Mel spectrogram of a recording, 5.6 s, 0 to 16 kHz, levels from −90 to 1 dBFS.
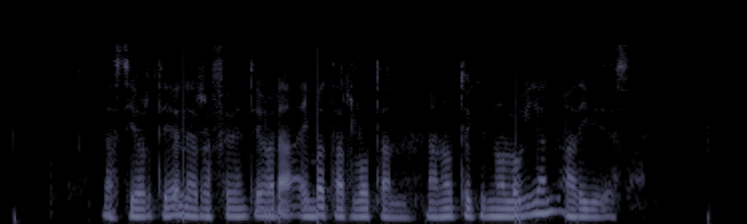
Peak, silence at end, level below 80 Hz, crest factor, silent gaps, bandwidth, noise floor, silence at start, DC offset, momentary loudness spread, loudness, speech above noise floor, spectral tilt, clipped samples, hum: -34 dBFS; 0.3 s; -80 dBFS; 18 dB; 4.97-5.29 s; 7.6 kHz; -81 dBFS; 0.75 s; under 0.1%; 7 LU; -52 LUFS; 30 dB; -7 dB/octave; under 0.1%; none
